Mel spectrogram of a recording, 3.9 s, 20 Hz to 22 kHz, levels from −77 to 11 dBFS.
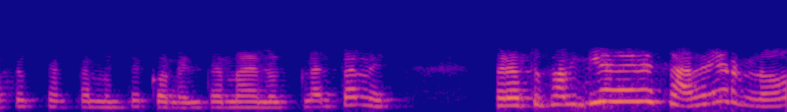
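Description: Throughout, the speech carries G.729 codec damage: a rough, slightly synthetic texture squeezed into roughly 200 Hz to 3.7 kHz, which fits an 8 kbit/s G.729A coder, unlike plain band-limiting, which stays smooth. From 2.88 to 2.97 s, packet loss concealed by the speech codec stretches the last sound into a fading buzzy tone or coloured noise, about 60 ms of loss that points to two packets, and the voice stays weak or distorted afterwards rather than cutting to silence.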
